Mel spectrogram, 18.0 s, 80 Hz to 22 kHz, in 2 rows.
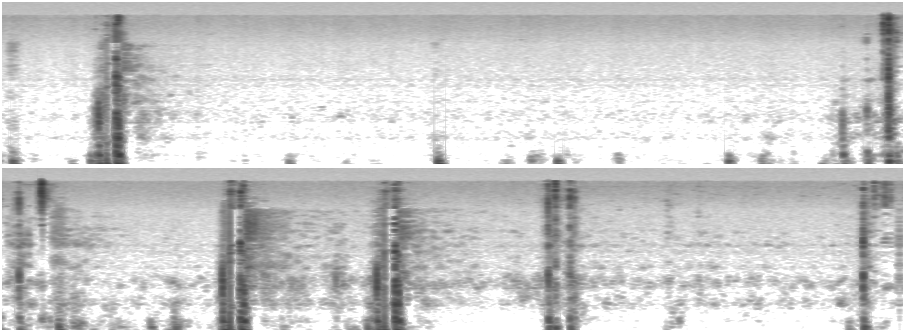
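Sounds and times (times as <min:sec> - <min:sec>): computer mouse clicks: 0:00.9 - 0:01.4, 0:08.4 - 0:09.9, 0:10.5 - 0:11.9, 0:12.7 - 0:13.4, 0:14.4 - 0:15.0, 0:17.5 - 0:18.0.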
